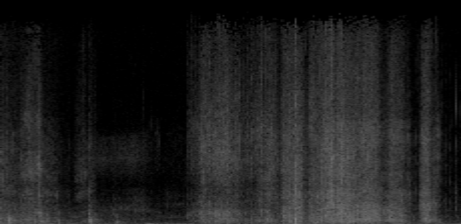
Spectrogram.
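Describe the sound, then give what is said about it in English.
A cardboard box being torn open, tearing and crinkling in a rough scratchy burst, a brief lull, then several more seconds of steady ripping and rustling with no one speaking. “Here I am, fighting with a fucking cardboard box.”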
